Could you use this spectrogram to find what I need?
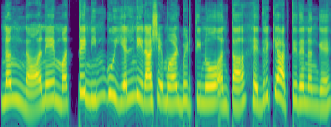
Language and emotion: Kannada, fearful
